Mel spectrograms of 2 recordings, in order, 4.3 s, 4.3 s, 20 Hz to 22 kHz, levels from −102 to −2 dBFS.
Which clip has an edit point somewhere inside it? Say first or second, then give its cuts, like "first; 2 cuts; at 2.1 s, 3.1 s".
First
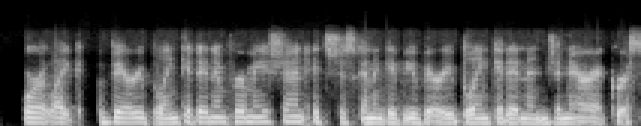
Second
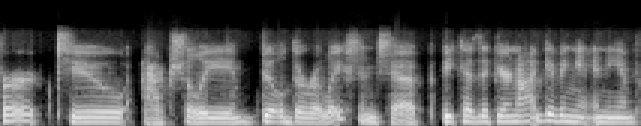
second; 2 cuts; at 1.6 s, 2.8 s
